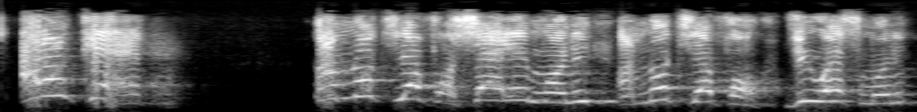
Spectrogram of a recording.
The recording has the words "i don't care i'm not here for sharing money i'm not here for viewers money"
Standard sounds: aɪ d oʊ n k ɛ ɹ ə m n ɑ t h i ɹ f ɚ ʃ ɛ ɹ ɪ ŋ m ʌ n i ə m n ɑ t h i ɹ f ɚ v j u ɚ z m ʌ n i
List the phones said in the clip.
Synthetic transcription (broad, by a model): aɪ d oʊ n k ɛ ə m n ɑ t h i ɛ f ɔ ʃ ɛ l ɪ m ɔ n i ə m n ɑ t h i f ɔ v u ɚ s m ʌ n i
